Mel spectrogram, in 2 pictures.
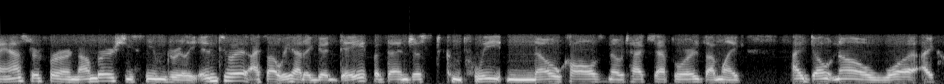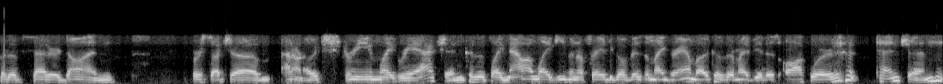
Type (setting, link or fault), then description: link, phone line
